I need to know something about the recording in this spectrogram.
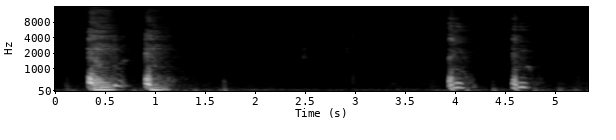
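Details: Cough on waking in the morning: four loud coughs in two pairs with a short pause, slightly loose and chesty; chesty cough.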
